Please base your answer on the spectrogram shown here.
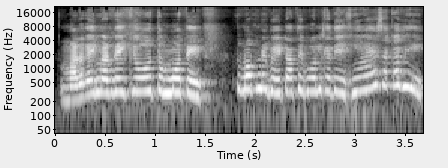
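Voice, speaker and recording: A woman's voice: very high voice, fairly quick, mellow. Woman playing an earnest young daughter-in-law. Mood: explaining. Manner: earnest, lecturing, reasoning at length. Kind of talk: comedy sketch acting.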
